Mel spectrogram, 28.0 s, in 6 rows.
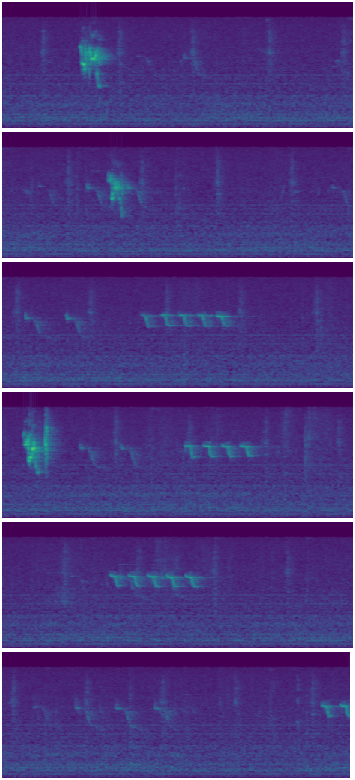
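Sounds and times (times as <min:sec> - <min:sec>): songbird down-slurred calls: 0:14.3 - 0:15.9.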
